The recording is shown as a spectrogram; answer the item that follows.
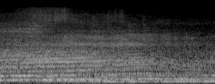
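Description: Ford Laser and Mazda 1500cc race cars roar away together from a standing start, a dense, loud engine drone holding steady throughout with no voices over it.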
